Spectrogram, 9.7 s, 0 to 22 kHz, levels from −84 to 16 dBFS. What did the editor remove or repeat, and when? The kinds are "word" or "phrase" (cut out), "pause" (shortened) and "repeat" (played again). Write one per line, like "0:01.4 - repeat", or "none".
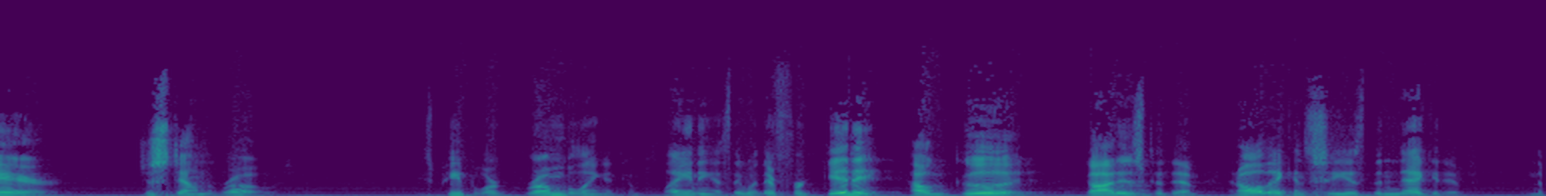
0:05.6 - pause
0:07.2 - word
